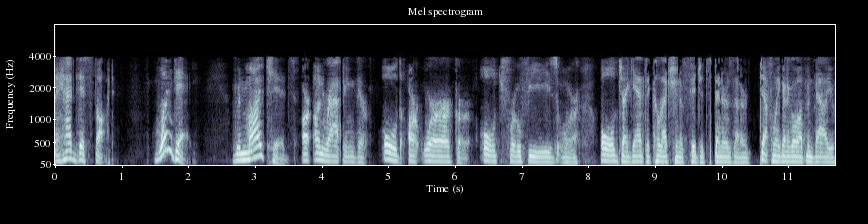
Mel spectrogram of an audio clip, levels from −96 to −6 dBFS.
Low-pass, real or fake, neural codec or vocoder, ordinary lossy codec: 7.2 kHz; fake; codec, 16 kHz, 8 kbps, FreqCodec, smaller model; AAC, 16 kbps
